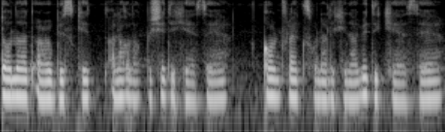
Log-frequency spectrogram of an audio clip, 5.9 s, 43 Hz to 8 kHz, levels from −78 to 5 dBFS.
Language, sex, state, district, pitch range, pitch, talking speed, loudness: Nagamese, female, Nagaland, Dimapur, 160-170 Hz, 165 Hz, 130 wpm, -19 LUFS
